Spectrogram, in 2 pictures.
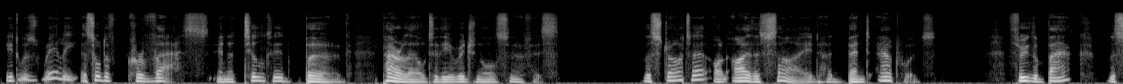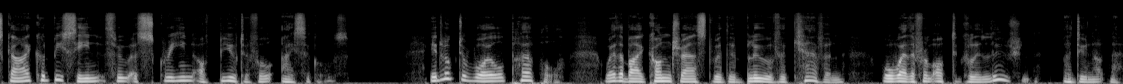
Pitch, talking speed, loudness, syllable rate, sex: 140 Hz, 160 wpm, -19 LUFS, 4.9 syllables/s, male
